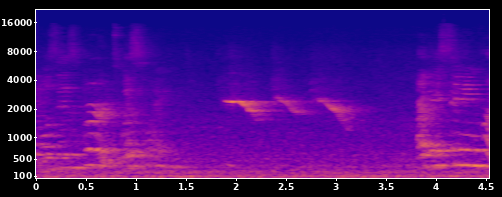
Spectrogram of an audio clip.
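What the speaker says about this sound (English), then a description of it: "One of my favorite examples is birds whistling." Bird whistles sound in a short series of three descending whistled notes in the middle, set between stretches of bird chatter and busy chirping at the start and end.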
